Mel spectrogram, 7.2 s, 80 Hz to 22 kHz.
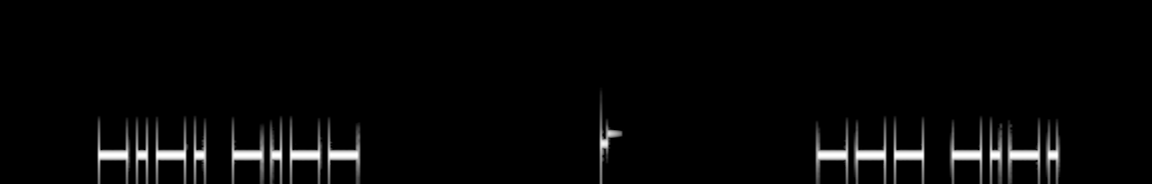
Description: Morse code, heard as a keyed tone, about 20 wpm, 700 Hz. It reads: CY OC
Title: Top Two Letter Combinations in Words 20wpm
